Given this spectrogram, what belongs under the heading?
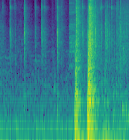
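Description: Sharp clacks come from a gaming keyboard during a rage outburst. Light scattered key taps lead into two loud, violent slams near the end, followed by a few softer clatters.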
